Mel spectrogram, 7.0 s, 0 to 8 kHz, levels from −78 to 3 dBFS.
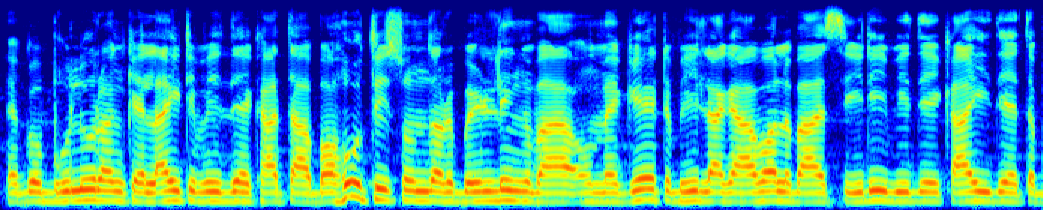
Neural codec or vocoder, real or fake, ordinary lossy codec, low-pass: none; real; none; 7.2 kHz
